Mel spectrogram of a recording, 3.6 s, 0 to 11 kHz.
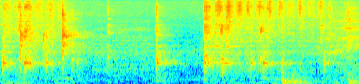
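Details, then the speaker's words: Classic Mini 1100 Special cylinder head, hand-lapping a valve with coarse paste and turning it 180° between strokes: gritty rasping bursts that get less noisy as it cuts. The seat is not yet fully mated. "obviously what you want to do is not just grind it like this which is you can hear you can hear how rough that is and it gets less and less noise pick it up and turn it 180° or"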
